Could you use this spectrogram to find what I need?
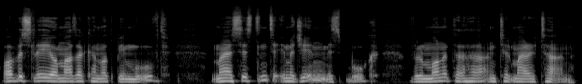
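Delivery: put-on high-pitched German-accented specialist; businesslike instructions in a German accent; brisk German doctor. A narrator's reading. German doctor figure speaks.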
